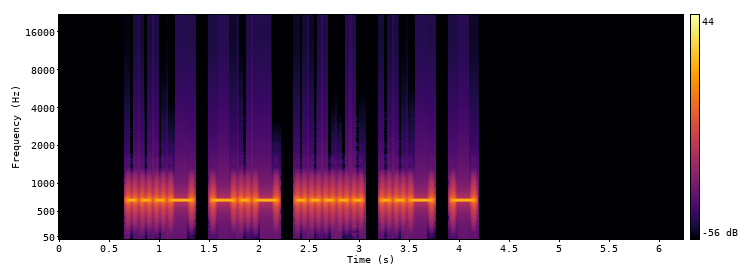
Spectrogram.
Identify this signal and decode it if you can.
Morse code, heard as a keyed tone, about 17 wpm, 700 Hz. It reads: VK5UT
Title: DXCC-100 Call Signs - 5 Characters - Repeated 2x - 17wpm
